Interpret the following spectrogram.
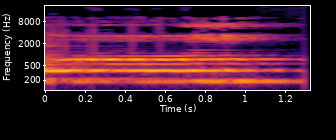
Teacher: जैसे साउंड करेंगे ओम। तो म को हम ज्यादा समय तक काउंट करते हैं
